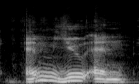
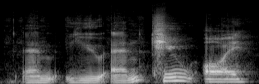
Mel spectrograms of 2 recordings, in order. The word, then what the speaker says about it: Munqidh: Syrian knight who fought the Crusaders, Usama ibn Munqidh. Okay, we've got to spell that out for us. Usama, like Osama. Ibn, I-B-N. I-B-N. M-U-N-Q-I-D-H. M-U-N. Q-I-D-H. Q-I-D-H. How do I pronounce that again? Usama ibn Munqidh.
